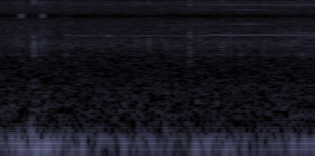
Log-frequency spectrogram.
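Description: Faint water movement and low rumble as someone wades and works equipment in a shallow stream, with a thin steady high tone coming in about a quarter of the way in.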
